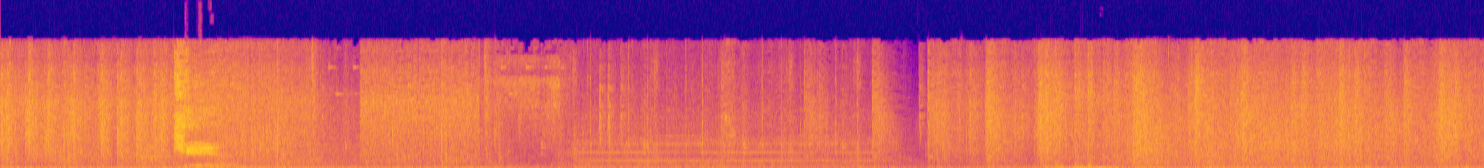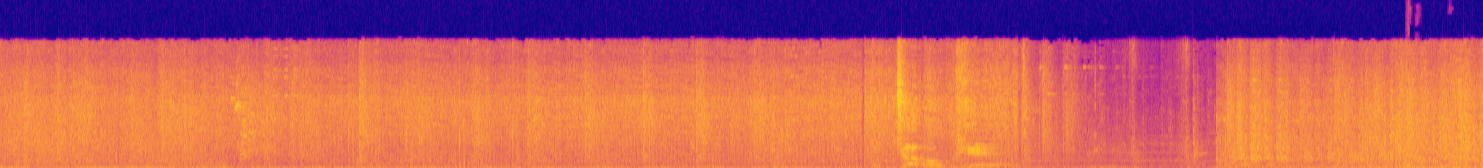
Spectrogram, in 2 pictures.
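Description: Heavy metal footsteps thud as a giant robot walks.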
